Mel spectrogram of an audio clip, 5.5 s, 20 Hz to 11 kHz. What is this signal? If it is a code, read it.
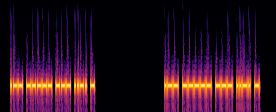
Morse code, heard as a keyed tone, about 39 wpm, 700 Hz. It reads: W0OFT W0OFT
